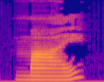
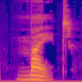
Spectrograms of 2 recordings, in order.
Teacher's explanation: The Y in my is longer because it's an open sound. T is a voiceless consonant.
